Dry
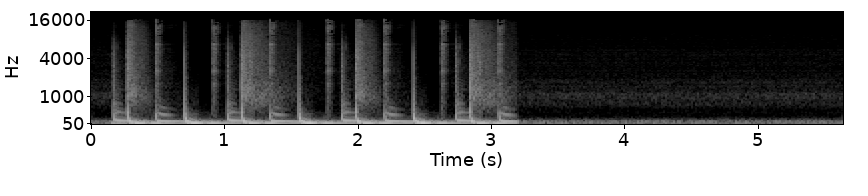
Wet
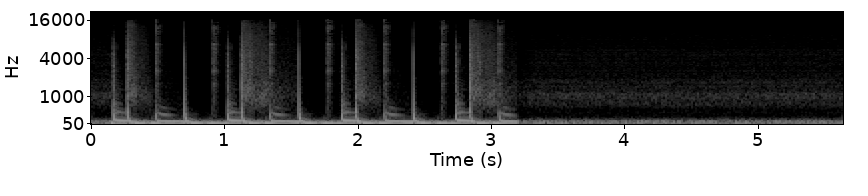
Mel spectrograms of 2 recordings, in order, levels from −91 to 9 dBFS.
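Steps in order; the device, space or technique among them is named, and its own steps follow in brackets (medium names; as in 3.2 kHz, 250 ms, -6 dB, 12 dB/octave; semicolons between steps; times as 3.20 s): serial compression, peaks first (compression, threshold -30 dBFS, peak gain reduction 12.5 dB; compression 2:1, threshold -35 dBFS, peak gain reduction 4.5 dB)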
